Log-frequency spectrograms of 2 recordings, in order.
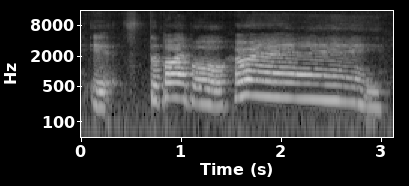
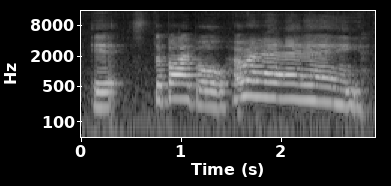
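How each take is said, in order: No difference in how they are said.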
